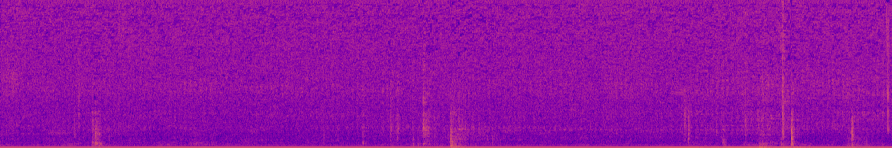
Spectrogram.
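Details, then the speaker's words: Miele dishwasher during the fill cycle: a steady low buzzing "machine gun" rattle with sharp clicks. The fill valve is probably not fully opening and chatters, causing slow fill and the intake/drain light; the fix is replacing the fill valve. "yeah this dishwashers just making like a machine gun noise during the fill cycle and then the intake drain light comes on so the valve is probably not fully opening it's just kind of going back and forth here's the sound it's making"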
